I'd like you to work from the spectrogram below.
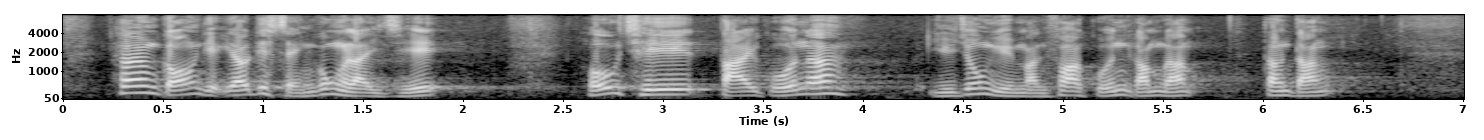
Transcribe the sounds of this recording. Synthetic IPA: hœː˥ŋkɔː˨˥ŋjɪ˨k̚jɐ˨˧wt̪iː˥sɪ˨˩ŋkʊ˥ŋkɛ˧lɐ˨jt͡siː˨˥ | ho˨˥wt͡sʰiː˨˧t̪aː˨jkuː˨˥naː˥jyː˨˩t͡sʊ˥ŋjyː˨˩nmɐ˨˩nfaː˧kuː˨˥nkɐ˨˥mkɐ˨˧˥m | t̪ɐ˨˥ŋt̪ɐ˨˥ŋ

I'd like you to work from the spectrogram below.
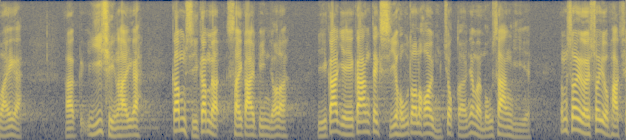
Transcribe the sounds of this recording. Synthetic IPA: wɐ˨˥jkɛ˧ | haː˨jiː˨˧t͡ʃʰiː˨˩nhɐ˨jkɛ˧ | kɐ˥msiː˨˩kɐ˥mjɐ˨t̚sɐ˧jkaː˧jpiː˧nt͡ʃɔː˨˥la˧ | jiː˨˩kaː˥jɛː˨kaː˥ŋt̪ɪ˥k̚siː˨˥ɦo˨˥wt̪ɔː˥t̪o˥hɔː˨˥ji˨˩m̩˨˩t͡sʊ˥kːɐ˧jɐ˥nwɐ˨jmo˨˧wsaː˥ŋjiː˨˧ | kɐ˨˦msɔː˨˥jiː˨˧kʰɵ˨˧sɵ˥ɥji˧wpʰaː˧k̚t͡ʃʰ

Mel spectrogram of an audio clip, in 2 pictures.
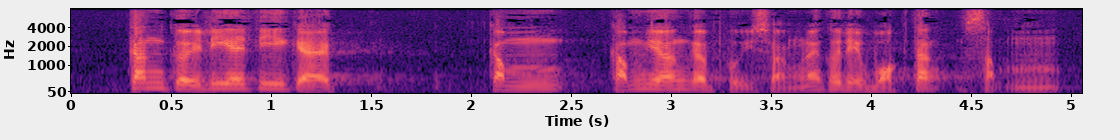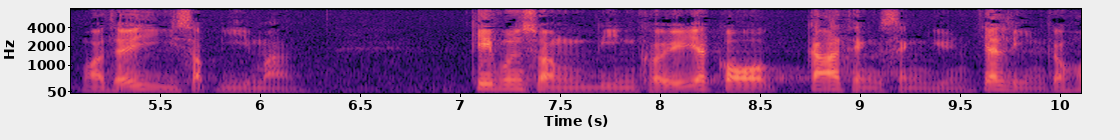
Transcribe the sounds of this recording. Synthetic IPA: kɐ˥nkɵ˧ɥliː˥jɐ˥tt̪iː˥kɛː˧ | kɐ˧m | kɐ˨˧˥mjœː˨˥ŋkɛː˧pʰuː˨˩jsœ̰ː˨˩ŋlɛː˥kʰɵ˨˧t̪e˨jwɔː˨k̚t̪ɐ˥k̚sɐ˨p̚m̩ː˨˧waː˨k̚t͡sɛː˨˥jiː˨sɐ˨p̚jiː˨ma̰ː˨n | ke˥jpu˨˥nsœː˨˩ŋliː˨˩nkʰɵ˨˧ɥjɐ˥t̚kɔː˧kaː˥t̪ʰɪ˨˩ŋsɪ˨˩ŋjyː˨˩njɐ˥t̚liː˨˩nkɛː˧ɦ

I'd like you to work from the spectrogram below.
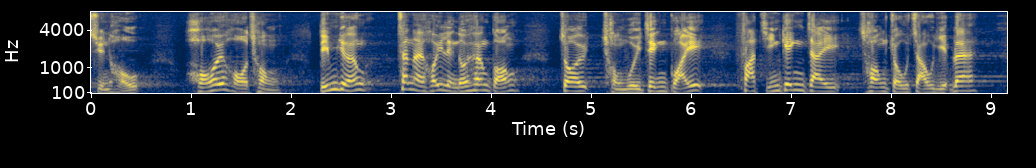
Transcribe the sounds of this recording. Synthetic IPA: syː˨˧nɦo̰˨˥w | hɔː˨˩hɵ˧ɥɦɔː˨˩t͡sʰʊ˨˩ŋ | t̪iː˨˥mjœː˨˥ŋt͡sɐ˥nhɐ˨˩jɦɔː˨˥jiː˧lɪ˨ŋt̪o˧wɦœː˥ŋkɔː˨˥ŋ | t͡sɔː˧jt͡sʰʊ˨˩ŋwuː˨˩jt͡sɪ˧ŋkʷɐ˨˥jfaː˧t̚t͡siː˨˥nkɪ˥ŋt͡sɐ˧jt͡sʰɔː˧ŋt͡so˨wt͡sɐ˨wjiː˨p̚lɛː˥

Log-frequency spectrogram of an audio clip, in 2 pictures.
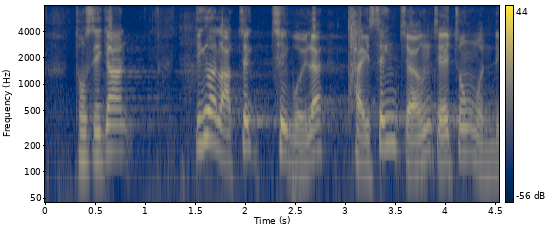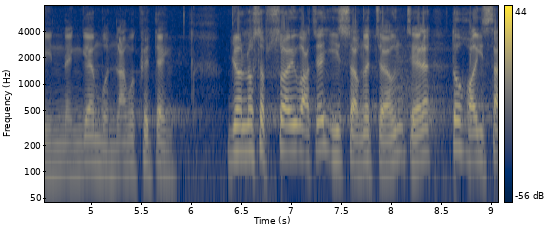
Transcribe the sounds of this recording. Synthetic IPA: t̪ʰʊ˨˩ŋsiː˨˩kaː˧n | jɪ˥ŋkɔː˥jlaː˨p̚t͡sɪ˥k̚t͡sʰiː˧t̚wuː˨˩jlɛː˥t̪ʰɐ˨˩jsɪ˥ŋt͡ʃœː˨˥ŋt͡sɛː˨˥t͡sʊ˥ŋmuː˨˩nliː˨˩nlɪ˨˩ŋkɛː˧muː˨˩nlaː˨mkɛ˧kʰyː˧t̪ɪ˨ŋ | jœː˨k̚lʊ˨k̚sɐ˨p̚sɵ˧ɥwaː˨k̚t͡sɛː˨˥jiː˨˧sœː˨ŋkɛ˧t͡ʃœː˨˥ŋt͡sɛː˨˦lɛː˥t̪wɦɔː˨˥jiː˨˧sɐ˥

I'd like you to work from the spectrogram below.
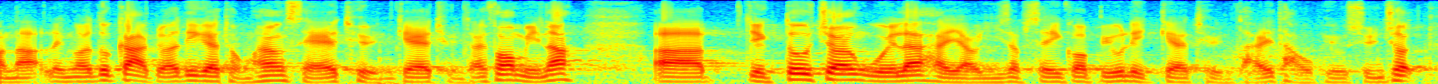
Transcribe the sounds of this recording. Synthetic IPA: nla̰ː˧lʔe˨ŋɔː˨˧jt̪o˥wkaː˥ɐ˨˩t͡ʃɔ˨˦˥t̪iː˥kɛ˧t̪ʰʊ˨˩ŋɦœː˥ŋsɛː˨˧t̪ʰyː˨˩nkɛː˧t̪ʰyː˨˩nt̪ʰɐ˨˥jfɔː˥ŋmiː˨˩nlaː˥ | ʔaː˨˧jɪ˨k̚t̪o˥wt͡ʃœː˥ŋwuː˨˧jlɛː˥ɦɐ˨jːɐ˨˩wjiː˨sɐ˨p̚se˧jkɔː˧piː˨˥wliː˨t̚kɛː˧t̪ʰyː˨˩nt̪ʰɐ˨˥jt̪ʰɐ˨˩wpʰiː˧wsyː˨˥nt͡ʃʰɵ˥t̚

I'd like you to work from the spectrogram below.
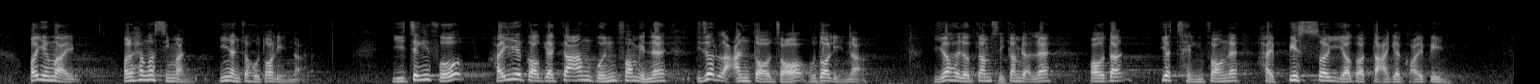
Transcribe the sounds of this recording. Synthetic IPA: ŋɔː˨˧jɪ˨˧ŋwɐ˨˩j | ɔː˨˧ɾe˨ɦœ˥ŋkɔː˨˥ŋsiː˨˧˥mɐ˨˩njiː˨˧ɪ˥ŋjɐ˨˥nt͡sɔː˨˥ɦo˨˥wt̪ɔː˥liː˨˩nla̰ː˧ | jiː˨˩t͡sɪ˧ŋfuː˨˥hɐ˨˥jiː˥ɐ˥t̚kɔː˧k̬ɛː˧kaː˥mkuː˨˥nfɔː˥ŋmiː˨nlɛː˥jɪ˨˩k̚t̪̬ːwla̰ː˨˧nt̪ɔː˨t͡sɔː˨˥ho˨˥wt̪ɔː˥liː˨˩nla̰ː˧ | jiː˨˩kaː˨˦˥ɦɵ˧t̪o˧wkɐ˥msiː˨˩kɐ˥mjɐ˨t̚lɛː˥ | ŋɔ˨˧kɔ˧k̚t̪ɐ˥k̚jiː˥ɛ˧k̚t͡sʰɪ˨˩ŋfɔː˧ŋlɛː˥hɐ˨jpiː˥t̚sɵ˥ɥjiː˧jkɔː˧t̪a̰ː˨jkɛː˧kɔː˨˥jpiː˨n

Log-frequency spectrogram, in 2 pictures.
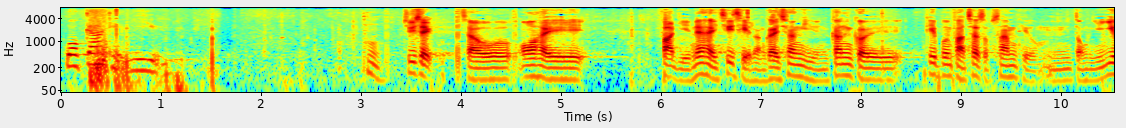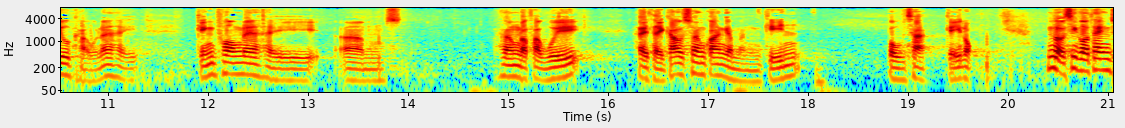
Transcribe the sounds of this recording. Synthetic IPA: kʷɔː˧kːaː˥kʰe˨˩jjiː˨˧jyː˨˩n˩ | t͡syː˨˥t͡sɪ˨k̚t͡sɐ˨wŋɔː˨˧ɦɐ˨j | faː˧t̚jiː˨˩nlɛː˥hɐ˨jt͡siː˥t͡sʰiː˨˩lœː˨˩ŋkɐ˧jt͡sʰœː˥ŋjiː˧ɥyː˨˩nkɐ˥nkɵ˧ɥ | ke˥jpu˨˥nfaː˧t̚t͡sʰɐ˥t̚sɐ˨p̚saː˥mt̪ʰiː˨˩wm̩˨˧t̪ʊ˨˩ŋjiː˨˧jiː˥wkʰɐ˨˩wlɛː˥ɦɐ˨j | kɪ˨˥ŋfɔː˥ŋlɛː˥ɦɐ˨jʔɐ˧m | hœː˧ŋlɐ˨p̚faː˧t̚wuː˨˥j | hɐ˨jt̪ʰɐ˨˩jkaː˥wsœː˥ŋkʷaː˥nkɛː˧mɐ˨˩nkiː˨˥n | po˨wt͡sʰaː˧kːe˨˥jlʊ˨˩k̚kɐ˨˥mt̪ʰɐ˨˩wsi˥nŋɔː˨˧t̪ʰɛː˥ŋ

